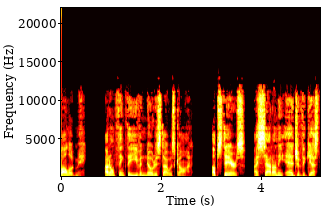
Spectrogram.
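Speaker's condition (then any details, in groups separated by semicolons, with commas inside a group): No condition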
